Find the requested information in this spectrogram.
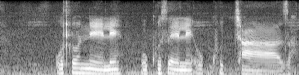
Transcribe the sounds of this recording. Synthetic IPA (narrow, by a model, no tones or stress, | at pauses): uɬɔnɛlɛ | ukʰusɛlɛukukʰut͡ʃʰaːza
